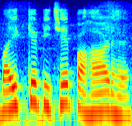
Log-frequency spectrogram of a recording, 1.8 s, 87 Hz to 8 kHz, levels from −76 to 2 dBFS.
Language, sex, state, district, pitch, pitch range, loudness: Hindi, male, Arunachal Pradesh, Lower Dibang Valley, 160 Hz, 145-190 Hz, -13 LUFS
